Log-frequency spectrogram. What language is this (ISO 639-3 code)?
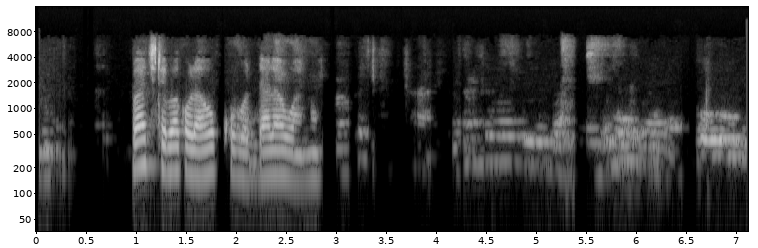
lug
